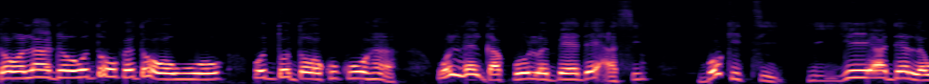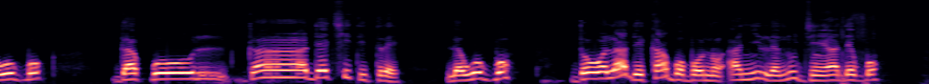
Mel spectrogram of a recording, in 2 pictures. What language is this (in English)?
Ewe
